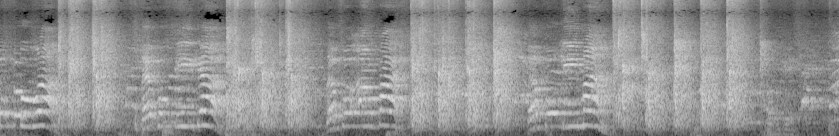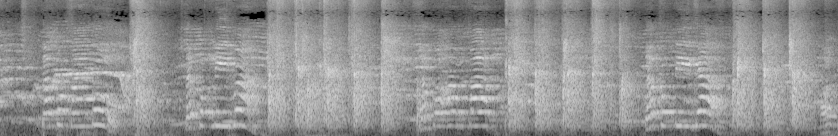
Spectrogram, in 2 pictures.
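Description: A class of children performs a rhythmic clapping chant, sharp unison claps in repeated quick patterns between loud chanted voices, with a brief pause midway before the pattern resumes.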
